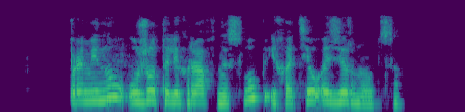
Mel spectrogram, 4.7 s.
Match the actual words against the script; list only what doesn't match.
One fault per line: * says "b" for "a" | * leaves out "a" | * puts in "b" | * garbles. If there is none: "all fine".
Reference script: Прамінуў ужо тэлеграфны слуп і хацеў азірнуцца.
all fine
